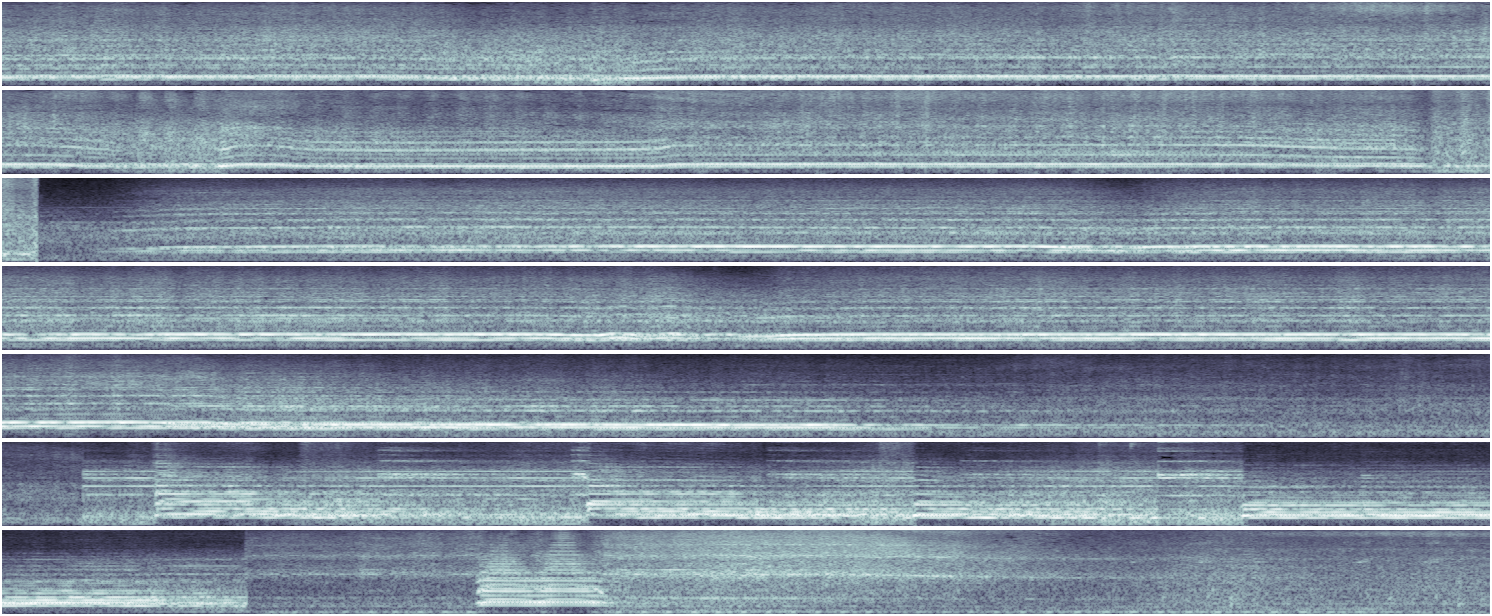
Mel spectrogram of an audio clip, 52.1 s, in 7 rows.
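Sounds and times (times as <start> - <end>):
steam locomotive whistle: 0.0 - 36.1, 37.6 - 52.0
hiss of steam: 3.0 - 15.1, 45.9 - 52.0
multi-note chime train whistle: 3.2 - 14.4, 15.4 - 36.1, 37.6 - 52.0.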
